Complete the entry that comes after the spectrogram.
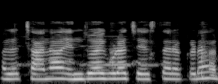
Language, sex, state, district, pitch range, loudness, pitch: Telugu, female, Karnataka, Bellary, 245-260 Hz, -18 LUFS, 250 Hz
